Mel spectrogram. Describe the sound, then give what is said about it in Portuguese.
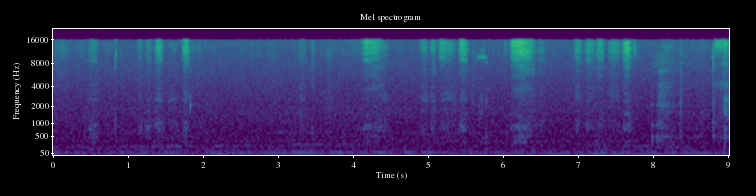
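A pen drawing on paper as a diagram is sketched for a lesson: faint, steady scratching with a few brief, sharper strokes, and no voices. “Vou desenhar aqui para vocês, tá?”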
